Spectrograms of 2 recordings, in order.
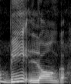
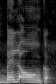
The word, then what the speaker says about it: belong: And I am going to divide this word into belong. Is it? So why? Because E is the long sound vowel, belong. So I will not pronounce as belong.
